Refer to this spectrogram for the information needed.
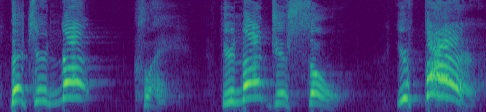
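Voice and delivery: high, loud, slow preacher's call; fiery preaching. Real, not acted. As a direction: rouse the church, slow and loud. Preaching at full force.

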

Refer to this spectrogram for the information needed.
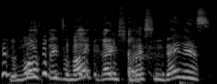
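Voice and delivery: loud, high exasperated yell; exasperated shout. Real, not acted. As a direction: shout the order across the room. Repeating the instruction louder.

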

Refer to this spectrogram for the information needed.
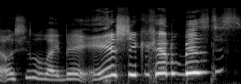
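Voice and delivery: high, squealing disbelief; surprised. Retold or imitated. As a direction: gasp like you can't believe it. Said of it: "They be like".

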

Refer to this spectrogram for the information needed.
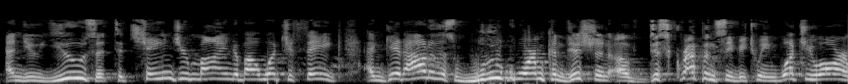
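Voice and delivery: high, urgent exhortation in full flow; impassioned preaching. Acted. Preacher voicing Christ's call to repent, impassioned. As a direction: exhort them with rising fervor.

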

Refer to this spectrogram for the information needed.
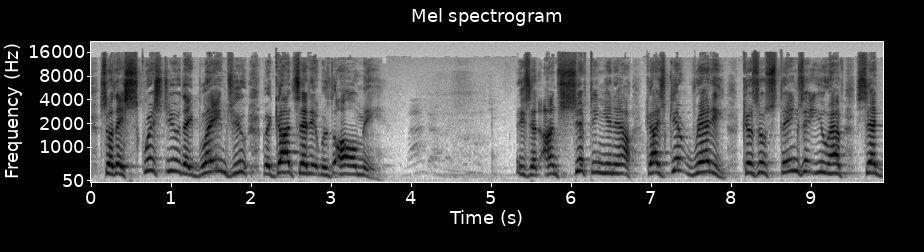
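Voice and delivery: high, loud, forceful preaching; impassioned prophetic preaching. Real, not acted. Preacher prophesying over a couple about their anointing, impassioned preaching.

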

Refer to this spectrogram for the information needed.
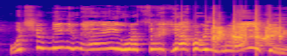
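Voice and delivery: high, loud, laughing disbelief; incredulous outrage. Retold or imitated. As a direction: blurt it out in shocked disbelief. Retelling her outrage at the lateness.

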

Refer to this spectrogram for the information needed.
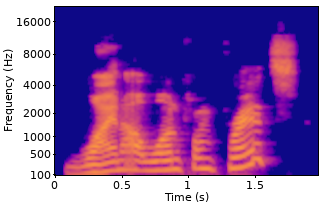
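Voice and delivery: usual speaking voice

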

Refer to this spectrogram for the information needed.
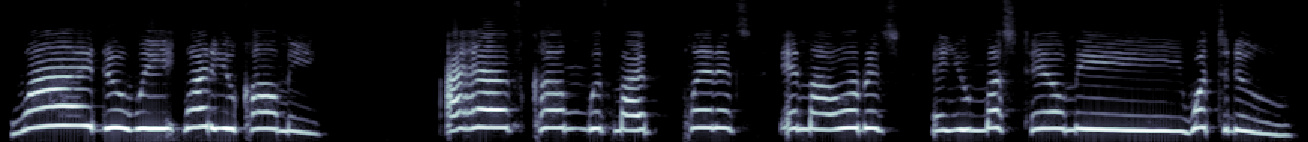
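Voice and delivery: very high, eerie spirit voice; a far-off high otherworldly voice; South spirit voice. Acted. South orbit questions the sun.

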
